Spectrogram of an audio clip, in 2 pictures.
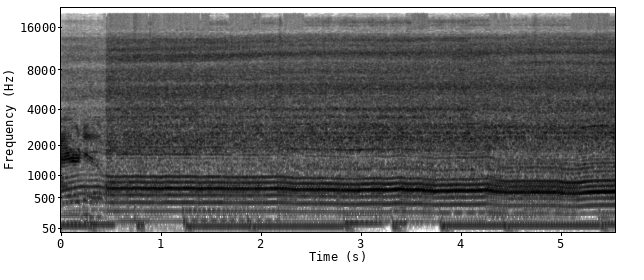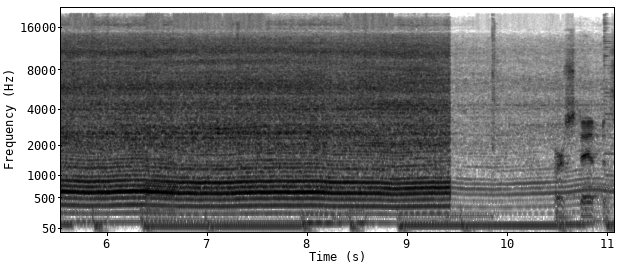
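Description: A chainsaw with a freshly tightened chain cuts into an old tree stump, roaring loud and continuous with shifting engine pitch until it drops off near the end; a voice speaks briefly.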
